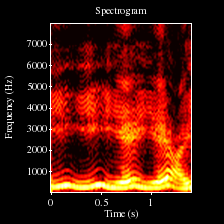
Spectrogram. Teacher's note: ஐந்தும் முற்கூறப்பட்ட அகர ஆகாரங்களை போய வாயை திறந்து கூறும் முயற்சியால் பிறக்கும் அத்துடன் மேல்வாய் பல்லும் நாவின் அடியும் அடியோரம் பொருந்த பிறக்கும் அடியோரம்னா விளிம்பு விளிம்பு பகுதியில விளிம்புனா அந்த கார்னர் பகுதி அத்துடன் மேல்வாய் பல்லும்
